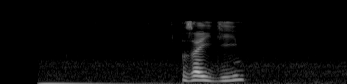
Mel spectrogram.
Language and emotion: Russian, neutral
